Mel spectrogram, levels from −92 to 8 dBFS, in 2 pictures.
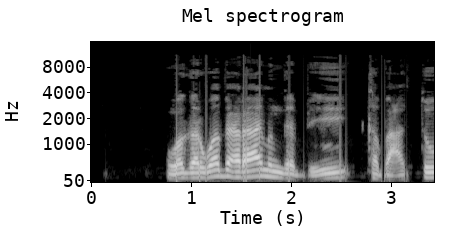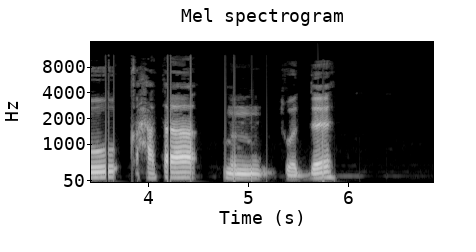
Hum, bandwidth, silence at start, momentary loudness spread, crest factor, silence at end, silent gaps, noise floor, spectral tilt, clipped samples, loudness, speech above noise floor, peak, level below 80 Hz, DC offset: none; 11 kHz; 0.75 s; 12 LU; 16 dB; 1 s; none; -81 dBFS; -7 dB/octave; under 0.1%; -15 LUFS; 66 dB; 0 dBFS; -50 dBFS; under 0.1%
